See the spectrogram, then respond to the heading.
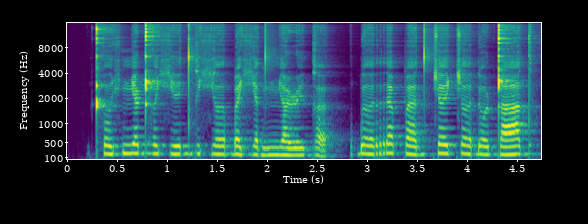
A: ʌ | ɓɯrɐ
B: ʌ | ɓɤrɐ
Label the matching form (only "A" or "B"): B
